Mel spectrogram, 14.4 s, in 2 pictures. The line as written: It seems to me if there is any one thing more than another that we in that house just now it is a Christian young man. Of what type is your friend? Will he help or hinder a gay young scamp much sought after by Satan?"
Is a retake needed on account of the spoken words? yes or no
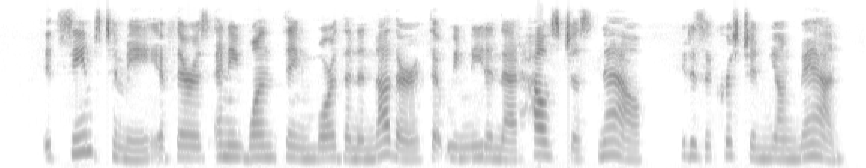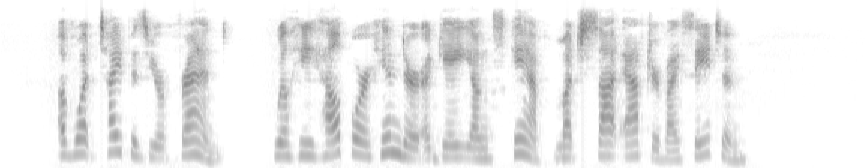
yes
